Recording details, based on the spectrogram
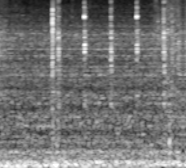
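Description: A car driving along, heard from inside the cabin as a steady low road and engine rumble with a few faint clicks, no voices.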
